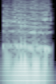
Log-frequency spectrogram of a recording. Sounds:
burping

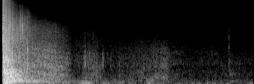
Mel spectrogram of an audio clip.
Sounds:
gunshot, explosion

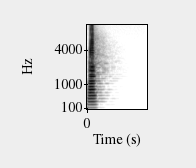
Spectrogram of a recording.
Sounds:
music, brass instrument, musical instrument

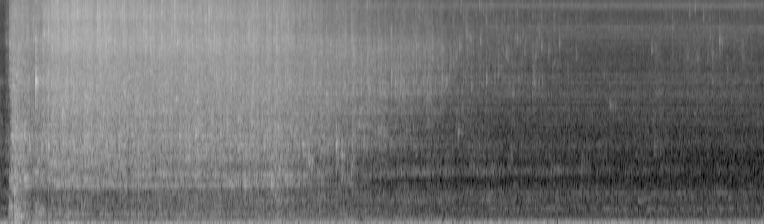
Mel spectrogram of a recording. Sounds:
home sounds, toilet flush

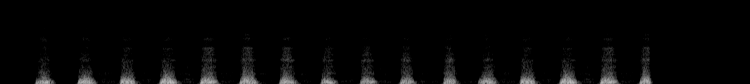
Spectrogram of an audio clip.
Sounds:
breathing, respiratory sounds

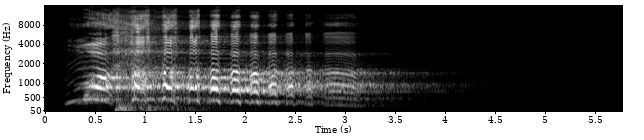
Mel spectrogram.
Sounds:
laughter, human voice

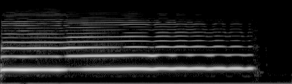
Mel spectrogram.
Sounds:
music, musical instrument, woodwind instrument

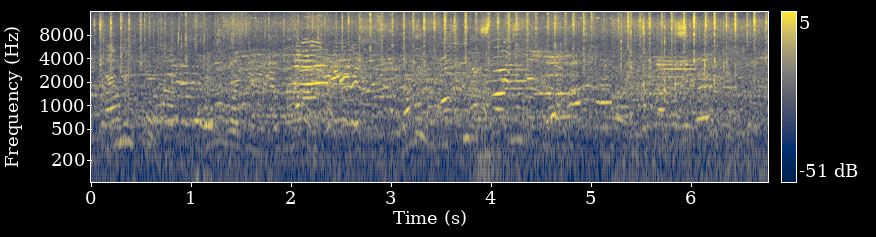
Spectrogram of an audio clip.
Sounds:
crowd, human group actions

